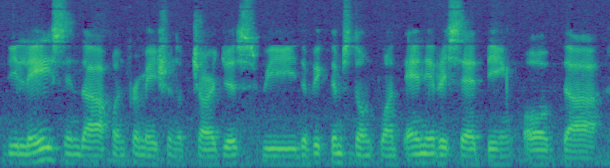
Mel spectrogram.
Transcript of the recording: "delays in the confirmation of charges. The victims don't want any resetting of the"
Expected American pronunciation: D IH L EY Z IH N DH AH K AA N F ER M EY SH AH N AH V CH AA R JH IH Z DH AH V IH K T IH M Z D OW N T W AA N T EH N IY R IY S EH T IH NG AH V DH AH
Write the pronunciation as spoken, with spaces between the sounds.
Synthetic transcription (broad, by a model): D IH L EY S IH N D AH K AA N F ER M EY SH AH N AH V CH AA R JH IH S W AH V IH K T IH M S D OW N T W AA N T EH N IY R IY S EH T IH NG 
